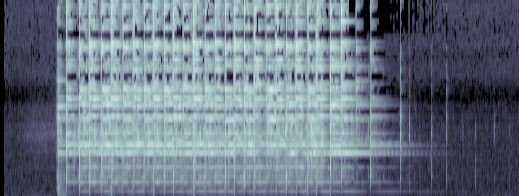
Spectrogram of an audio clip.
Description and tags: sound of the bell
